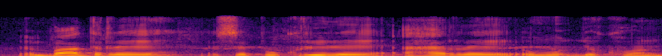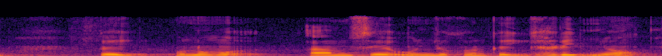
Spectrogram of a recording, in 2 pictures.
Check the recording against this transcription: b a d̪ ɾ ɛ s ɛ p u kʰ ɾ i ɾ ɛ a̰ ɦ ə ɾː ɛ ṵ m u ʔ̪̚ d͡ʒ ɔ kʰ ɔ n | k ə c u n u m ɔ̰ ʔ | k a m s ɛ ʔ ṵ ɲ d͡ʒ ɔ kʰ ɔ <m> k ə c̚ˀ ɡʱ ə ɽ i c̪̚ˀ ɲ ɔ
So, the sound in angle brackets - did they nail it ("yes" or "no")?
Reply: no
